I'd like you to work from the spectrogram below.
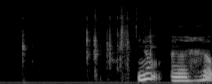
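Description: Keys clatter on a computer keyboard in short bursts of typing during a crafting session, followed by a voice speaking.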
